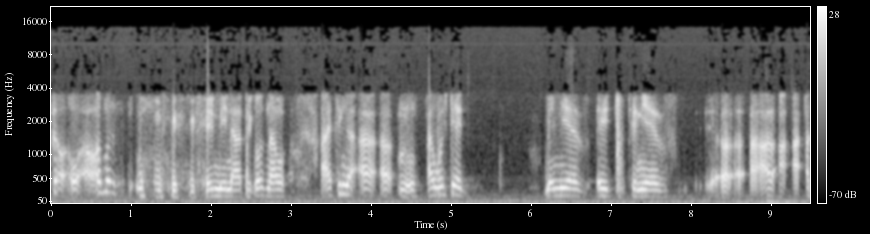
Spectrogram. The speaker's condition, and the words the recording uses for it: Stuttering. Like I never stuttered like when you sing.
